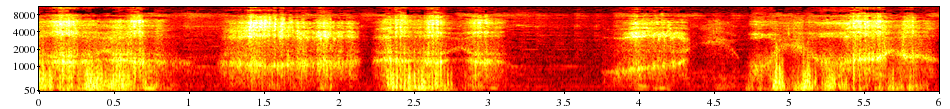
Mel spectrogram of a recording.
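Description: Loud, rough, rattling breaths in a slow repeating rhythm, in and out, typical of snoring.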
